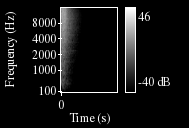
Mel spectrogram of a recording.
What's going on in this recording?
Instrument samples > Percussion
made with vital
